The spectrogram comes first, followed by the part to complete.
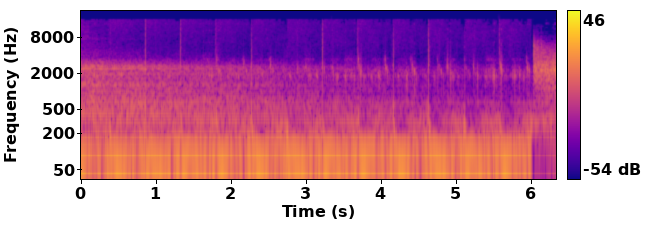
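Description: Electronic techno track: a heavy, throbbing sub-bass drone under a dense layered texture, with sharp ticks several times a second that come faster toward the end, before the loud part drops away abruptly at the very end.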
